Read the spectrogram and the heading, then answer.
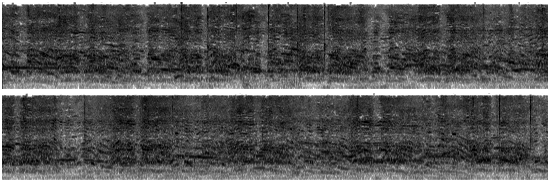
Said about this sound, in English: Media reports say crowds chanting slogans gathered at the police station holding Chagulani.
